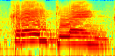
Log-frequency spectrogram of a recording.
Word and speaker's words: Kreitlein: Lo arbitró Rudolf Kreitlein. – De Alemania Federal. – No, sería veras la pronunciación. Kreitlein.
